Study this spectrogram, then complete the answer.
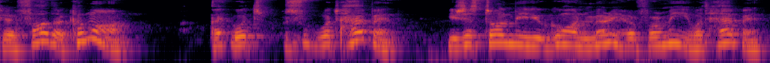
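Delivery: high, whiny son begging father; pleading son. Retold or imitated. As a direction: plead upward, baffled and hurt.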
